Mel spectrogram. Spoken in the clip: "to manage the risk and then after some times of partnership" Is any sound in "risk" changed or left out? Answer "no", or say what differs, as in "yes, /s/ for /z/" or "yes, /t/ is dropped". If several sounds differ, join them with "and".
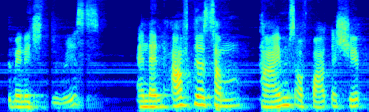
yes, /k/ is dropped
